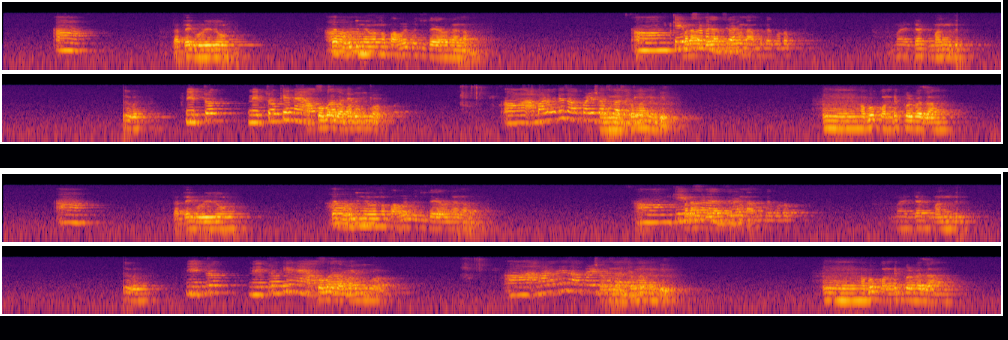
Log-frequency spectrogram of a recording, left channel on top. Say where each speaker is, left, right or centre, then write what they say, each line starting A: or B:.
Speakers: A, on the left; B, on the left.
A: অ'।
B: তাতে ঘূৰিলোঁ, এতিয়া
A: অ
B: বহুত
A: অ
B: দিন হৈ গল ন পাহৰি পাইছোঁ জেগাবিলাকৰ নাম?
A: অ', কেইবছৰ
B: মানে আৰু জেগাবিলাকৰ
A: মান হল যোৱা?
B: নামবিলাক অলপ তোমাৰ এতিয়া কিমান যা ৰবা!
A: নেটৱৰ্ক নেটৱৰ্কে নাই আৱাজটো
B: আকৌ এবাৰ
A: আহা
B: যাব
A: নাই ভালকে।
B: লাগিব
A: অ', আমাৰ লগতে যাব পাৰিবা
B: আচ্ছা মোৰ
A: যোৱা
B: নেটৱৰ্ক
A: যদি।
B: নাই নেকি উম', হ'ব কন্টেক কৰিবা যাম।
